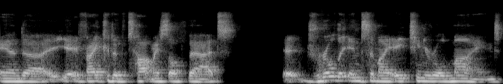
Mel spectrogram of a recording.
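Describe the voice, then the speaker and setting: Somewhat breathy, a man with an American accent speaks at a medium pitch with ordinary pitch variation. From Dallas, Texas. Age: 20s. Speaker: customer success manager and podcaster. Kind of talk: casual interview.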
